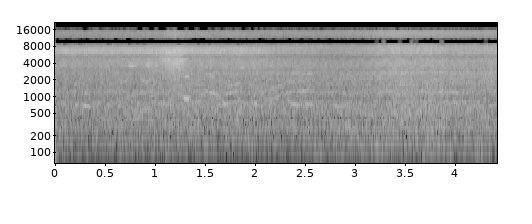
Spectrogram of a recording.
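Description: Sea surf breaking and washing up the beach in a steady roar, with faint, indistinct voices of bathers calling out over it.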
